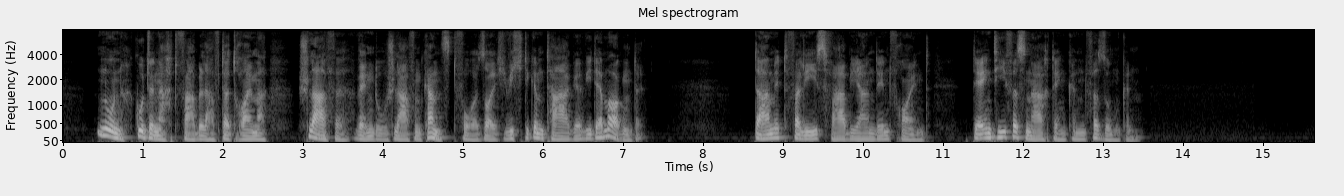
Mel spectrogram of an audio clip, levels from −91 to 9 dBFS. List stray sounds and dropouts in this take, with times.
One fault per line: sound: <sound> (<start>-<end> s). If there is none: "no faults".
no faults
